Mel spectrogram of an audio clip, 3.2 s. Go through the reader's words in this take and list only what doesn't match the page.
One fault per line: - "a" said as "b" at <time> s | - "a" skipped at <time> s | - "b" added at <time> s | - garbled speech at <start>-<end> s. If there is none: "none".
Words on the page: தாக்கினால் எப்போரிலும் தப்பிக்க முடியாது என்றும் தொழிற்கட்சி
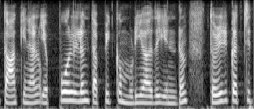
none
